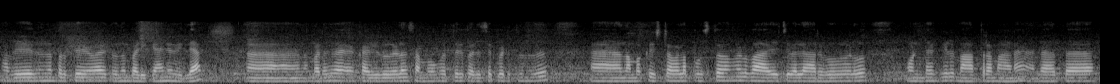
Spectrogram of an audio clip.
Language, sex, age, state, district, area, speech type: Malayalam, female, 30-45, Kerala, Pathanamthitta, rural, spontaneous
